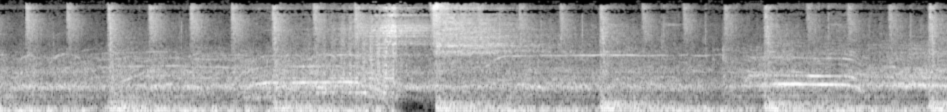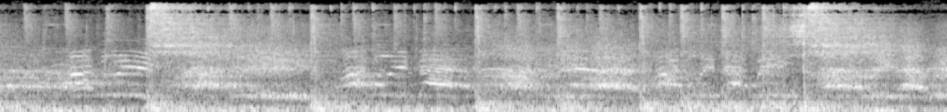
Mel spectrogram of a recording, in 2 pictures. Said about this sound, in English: Football gets its power from the cheering of the fans.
